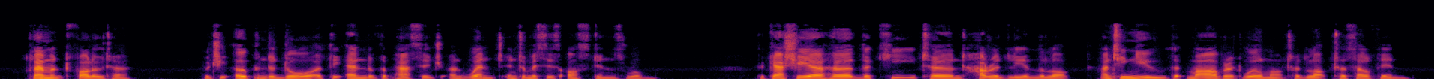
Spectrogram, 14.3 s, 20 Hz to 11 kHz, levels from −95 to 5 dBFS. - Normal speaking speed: Yes, average, 165 wpm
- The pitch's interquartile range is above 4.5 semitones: No, average, 3.7 semitones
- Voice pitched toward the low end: Yes, low, 125 Hz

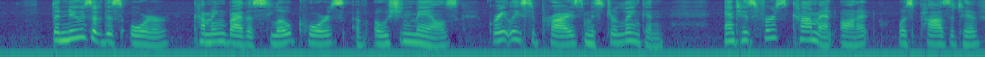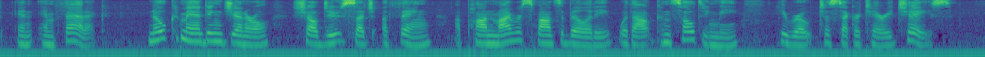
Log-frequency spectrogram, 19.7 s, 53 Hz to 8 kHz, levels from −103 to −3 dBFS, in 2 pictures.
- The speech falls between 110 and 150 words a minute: Yes, average, 140 wpm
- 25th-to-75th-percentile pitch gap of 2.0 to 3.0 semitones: No, average, 4.2 semitones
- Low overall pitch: No, medium, 185 Hz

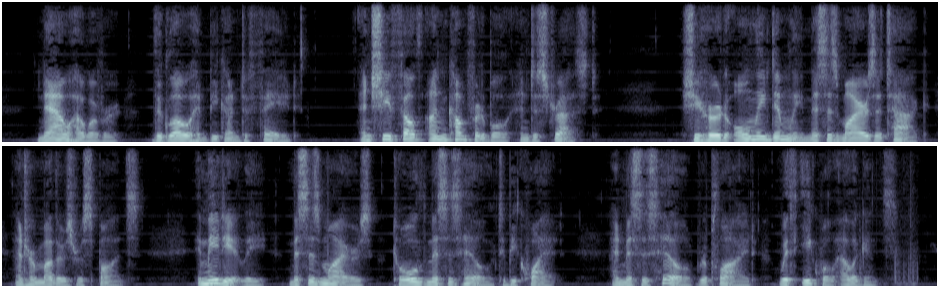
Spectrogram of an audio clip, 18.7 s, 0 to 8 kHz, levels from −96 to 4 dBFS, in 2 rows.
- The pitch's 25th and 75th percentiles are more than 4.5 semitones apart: Yes, wide, 5.6 semitones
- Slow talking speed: Yes, slow, 130 wpm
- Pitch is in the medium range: No, low, 130 Hz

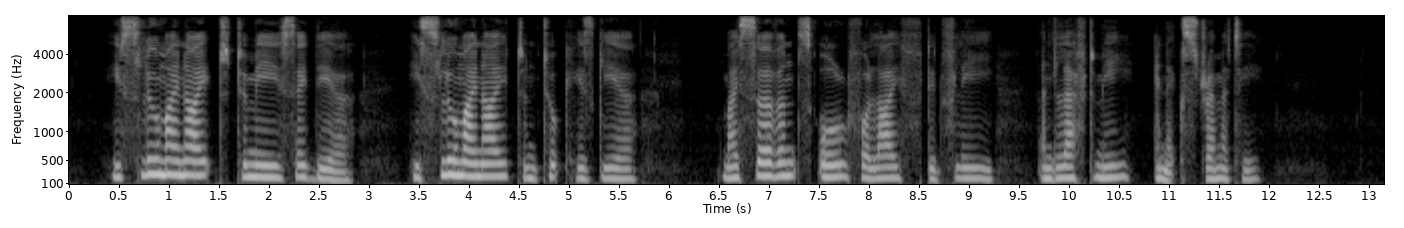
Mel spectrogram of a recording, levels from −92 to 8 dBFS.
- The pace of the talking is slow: Yes, slow, 130 wpm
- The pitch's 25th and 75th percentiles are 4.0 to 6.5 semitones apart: No, average, 3.4 semitones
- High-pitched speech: Yes, high, 195 Hz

